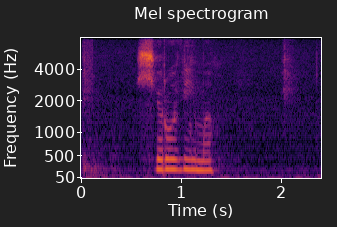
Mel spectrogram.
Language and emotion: Russian, neutral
